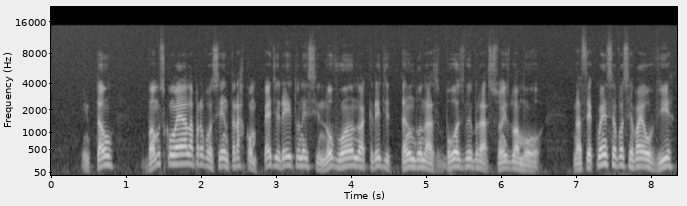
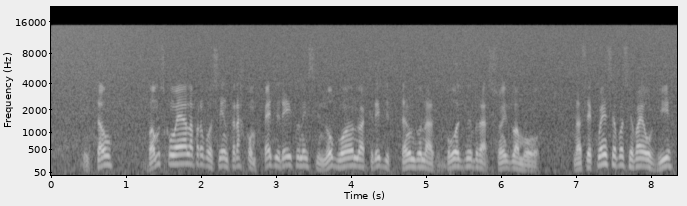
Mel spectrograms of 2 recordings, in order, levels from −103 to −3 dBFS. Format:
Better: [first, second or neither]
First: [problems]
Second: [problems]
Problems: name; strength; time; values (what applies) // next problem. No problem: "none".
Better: first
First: hiss; faint; throughout; 25 dB below the speech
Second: hiss; loud; throughout; 3 dB below the speech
